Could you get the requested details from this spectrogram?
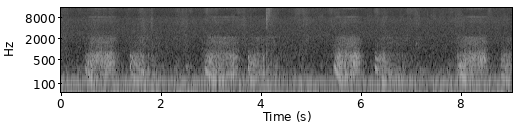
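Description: Soft rhythmic snoring from a sleeping infant, about 24 breaths a minute, each breath a rough inhaled snore with a shorter exhale, over steady low hum.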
